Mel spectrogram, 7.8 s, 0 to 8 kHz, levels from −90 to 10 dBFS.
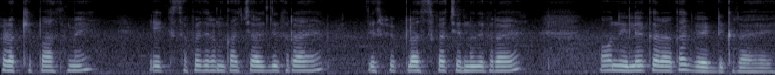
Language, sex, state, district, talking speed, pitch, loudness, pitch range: Hindi, female, Bihar, Gopalganj, 210 wpm, 190 Hz, -31 LUFS, 185-195 Hz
